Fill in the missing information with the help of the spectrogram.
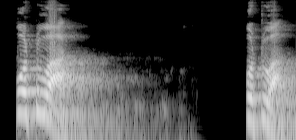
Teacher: পটুয়া পরে উ থাকার কারণে আগের অ ওতে রূপান্তরিত হয়ে গেছে। এটি সংবৃত অ উচ্চারণের একটি নিয়ম।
